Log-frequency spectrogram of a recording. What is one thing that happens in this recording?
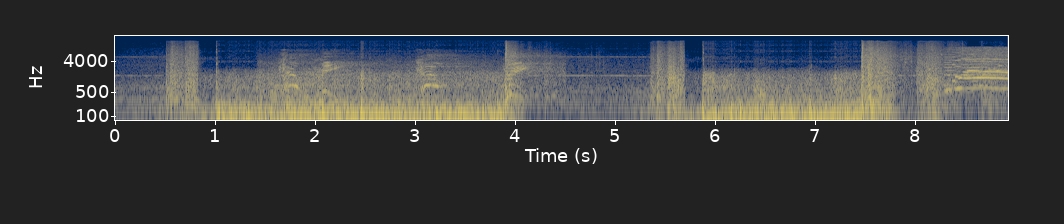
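A car roars up a ramp and crashes hard onto the road.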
